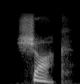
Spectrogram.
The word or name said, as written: shock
